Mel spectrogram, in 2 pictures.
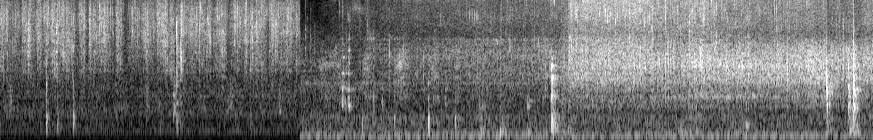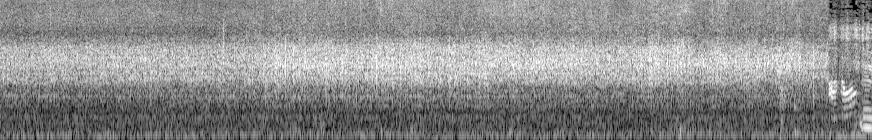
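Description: Sliced mushrooms stir-frying in a nonstick frying pan: a steady sizzle, with a few sharp knocks of the spatula against the pan. It is preceded by a few quiet seconds of soft ticks while pork is kneaded into its marinade by a plastic-gloved hand.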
